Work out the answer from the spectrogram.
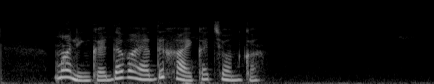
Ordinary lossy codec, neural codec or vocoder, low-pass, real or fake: none; none; none; real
